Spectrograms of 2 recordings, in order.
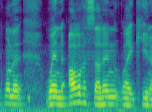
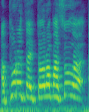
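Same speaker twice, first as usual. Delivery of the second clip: higher Dominican Spanish uncle voice; 10 semitones higher than usual. Retold or imitated. A friend hearing a Dominican uncle impression. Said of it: "You sounded like a Dominican uncle".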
